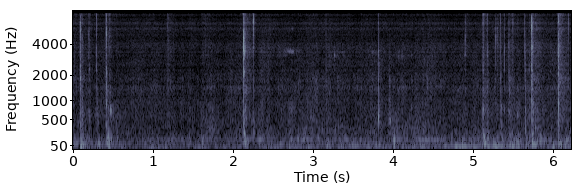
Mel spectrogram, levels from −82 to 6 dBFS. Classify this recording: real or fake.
fake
